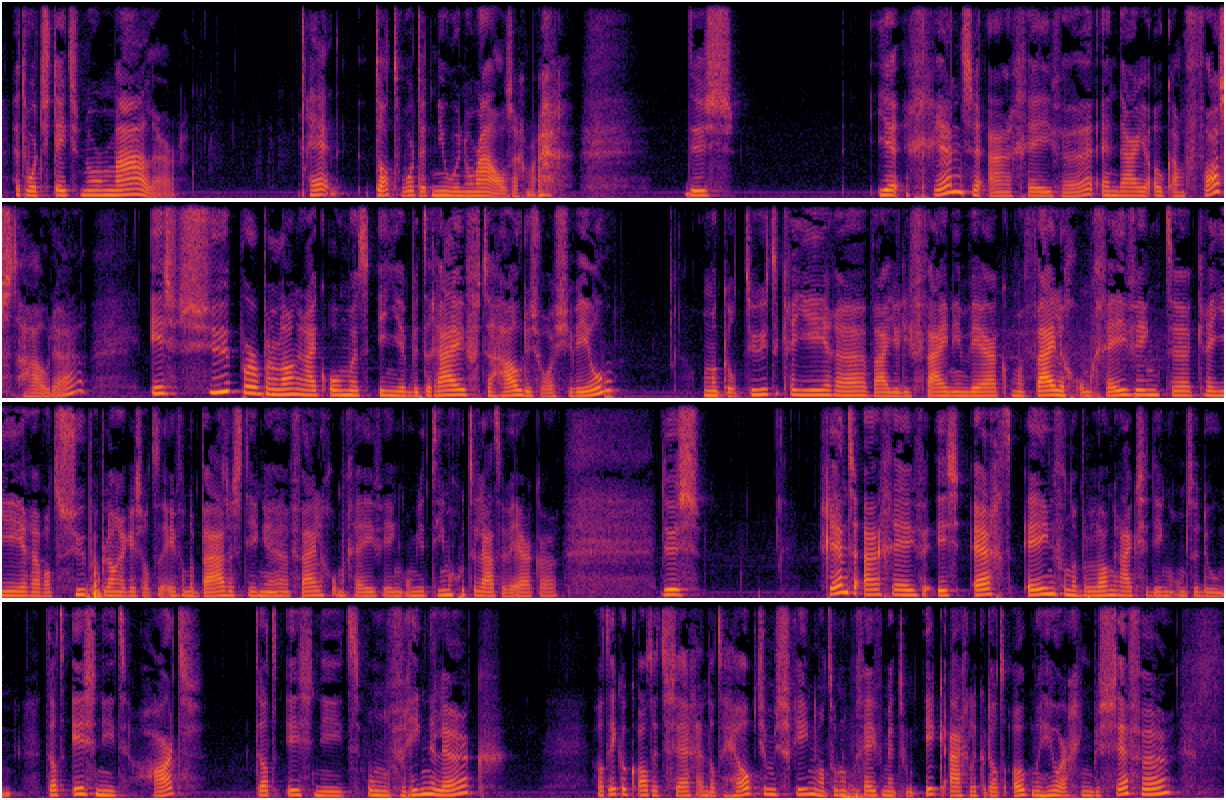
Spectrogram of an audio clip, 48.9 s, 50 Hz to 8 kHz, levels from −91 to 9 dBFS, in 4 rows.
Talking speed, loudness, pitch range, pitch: 140 wpm, -23 LUFS, 165-200 Hz, 180 Hz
